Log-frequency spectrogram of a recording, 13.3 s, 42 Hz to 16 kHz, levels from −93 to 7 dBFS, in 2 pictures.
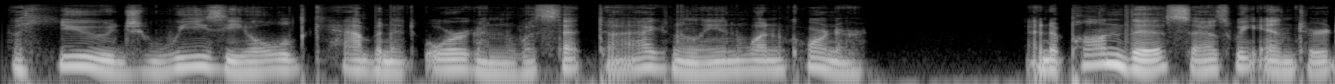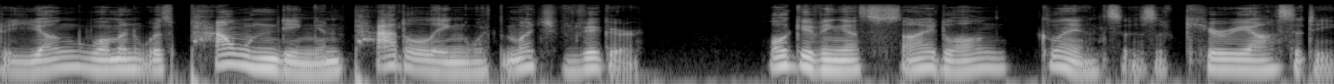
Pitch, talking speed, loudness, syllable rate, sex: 120 Hz, 155 wpm, -22 LUFS, 5.0 syllables/s, male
